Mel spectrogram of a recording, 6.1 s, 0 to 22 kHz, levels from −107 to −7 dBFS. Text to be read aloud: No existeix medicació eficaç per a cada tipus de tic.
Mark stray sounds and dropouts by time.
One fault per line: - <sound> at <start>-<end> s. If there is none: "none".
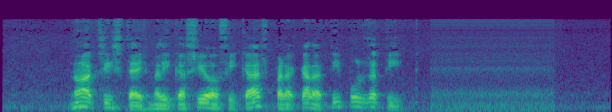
none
